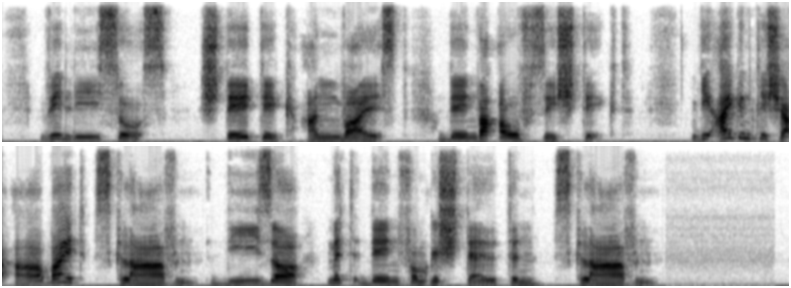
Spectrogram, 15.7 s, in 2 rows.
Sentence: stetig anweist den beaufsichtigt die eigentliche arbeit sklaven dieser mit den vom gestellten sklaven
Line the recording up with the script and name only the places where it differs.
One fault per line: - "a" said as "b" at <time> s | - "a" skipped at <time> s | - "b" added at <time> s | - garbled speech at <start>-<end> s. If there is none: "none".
none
